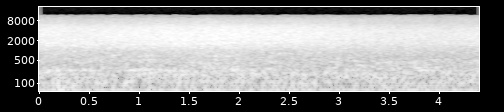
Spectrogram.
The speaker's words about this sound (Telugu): ఇవాళ మధ్యాహ్నం అంతా ఎండ, ఇప్పుడు వర్షం, అది కాలం.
